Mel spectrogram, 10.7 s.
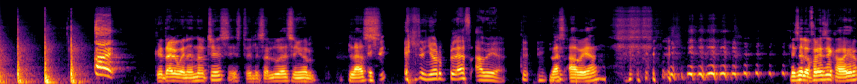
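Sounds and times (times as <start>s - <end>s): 
knocking on a door: 0.0s - 1.2s
speech: 2.0s - 10.7s
laughter: 7.7s - 9.9s.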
